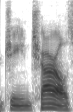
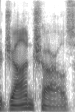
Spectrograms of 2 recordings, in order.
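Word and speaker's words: Jean-Charles: also looking better was shamar gene charles or john charles whichever pronunciation you like to go with there he too i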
